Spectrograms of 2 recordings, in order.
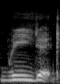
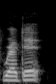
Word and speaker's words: Reddit: I don't think anyone cares if it's pronounced read it or Reddit. Everyone says Reddit.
